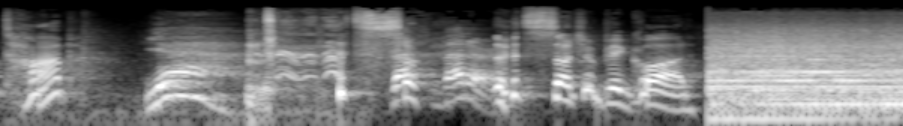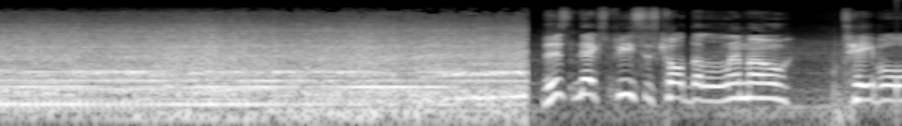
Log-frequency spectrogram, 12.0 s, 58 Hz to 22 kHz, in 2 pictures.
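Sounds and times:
diesel engine running steadily: 4.8 - 9.6.

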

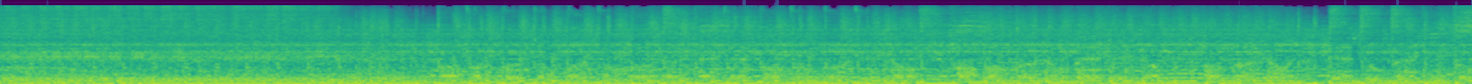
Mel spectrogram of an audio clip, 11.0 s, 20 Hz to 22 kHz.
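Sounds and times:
death metal band playing live: 0.0 - 11.0.

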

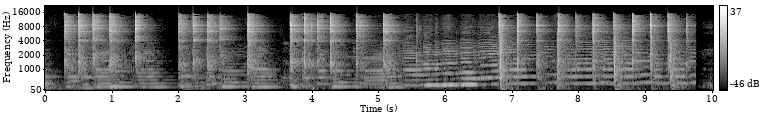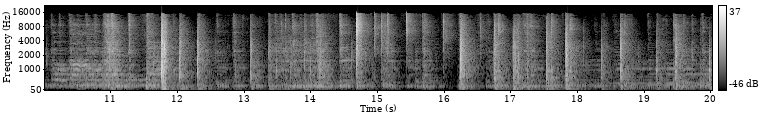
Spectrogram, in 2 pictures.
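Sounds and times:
flamenco guitar: 0.0 - 5.8, 6.8 - 20.0
flamenco footwork on stage: 6.8 - 9.8, 10.5 - 20.0.

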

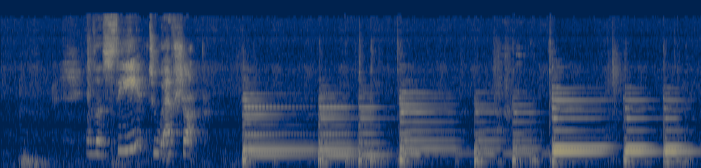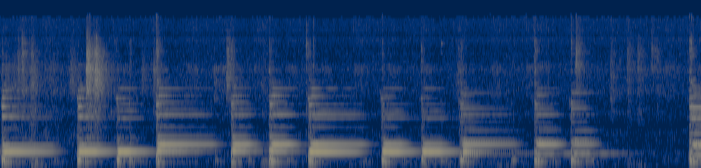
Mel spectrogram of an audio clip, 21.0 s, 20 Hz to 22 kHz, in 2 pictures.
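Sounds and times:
digital piano chords: 3.6 - 20.0, 20.8 - 21.0.

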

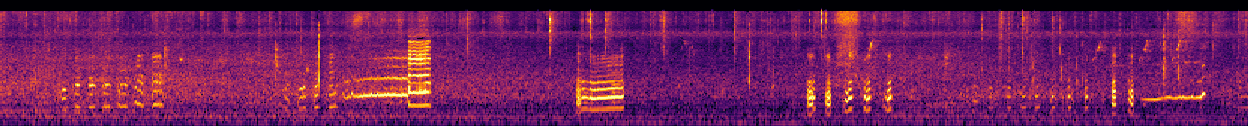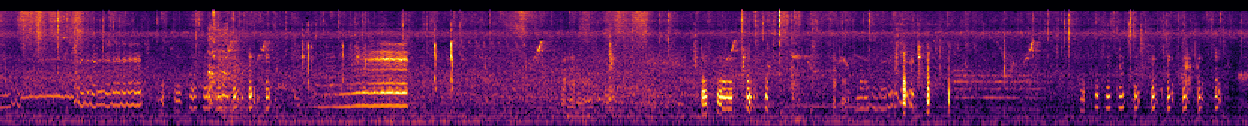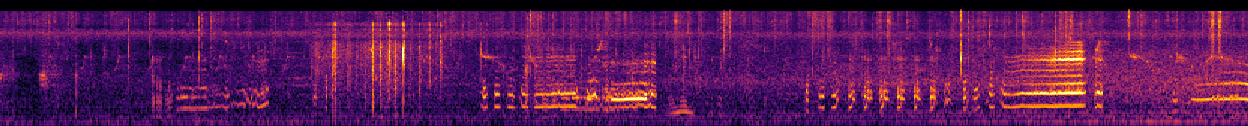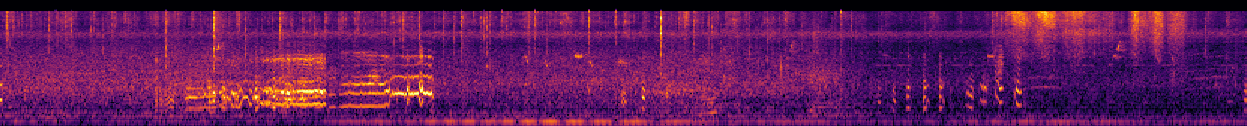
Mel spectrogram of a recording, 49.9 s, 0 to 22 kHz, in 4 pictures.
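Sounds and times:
hens clucking and calling: 0.0 - 4.4, 5.7 - 6.6, 7.4 - 38.2, 38.8 - 49.9.

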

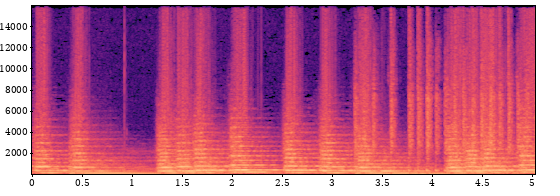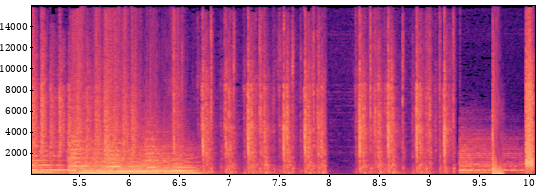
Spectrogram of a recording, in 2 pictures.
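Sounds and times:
typewriter key clacks: 3.9 - 9.3.

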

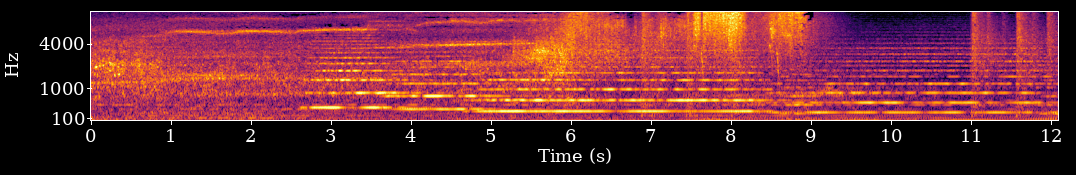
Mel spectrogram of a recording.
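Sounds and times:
deep steady rumble: 0.0 - 12.0
noisy rush: 0.0 - 12.0
long held musical chords: 0.2 - 12.0.

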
